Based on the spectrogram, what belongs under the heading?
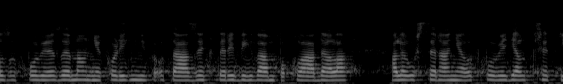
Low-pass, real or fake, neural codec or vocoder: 7.2 kHz; fake; codec, 16 kHz, 4.8 kbps, FACodec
